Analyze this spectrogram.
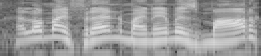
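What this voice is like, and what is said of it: Put-on Indian accent. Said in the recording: “Indians think that we can't hear the accent”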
